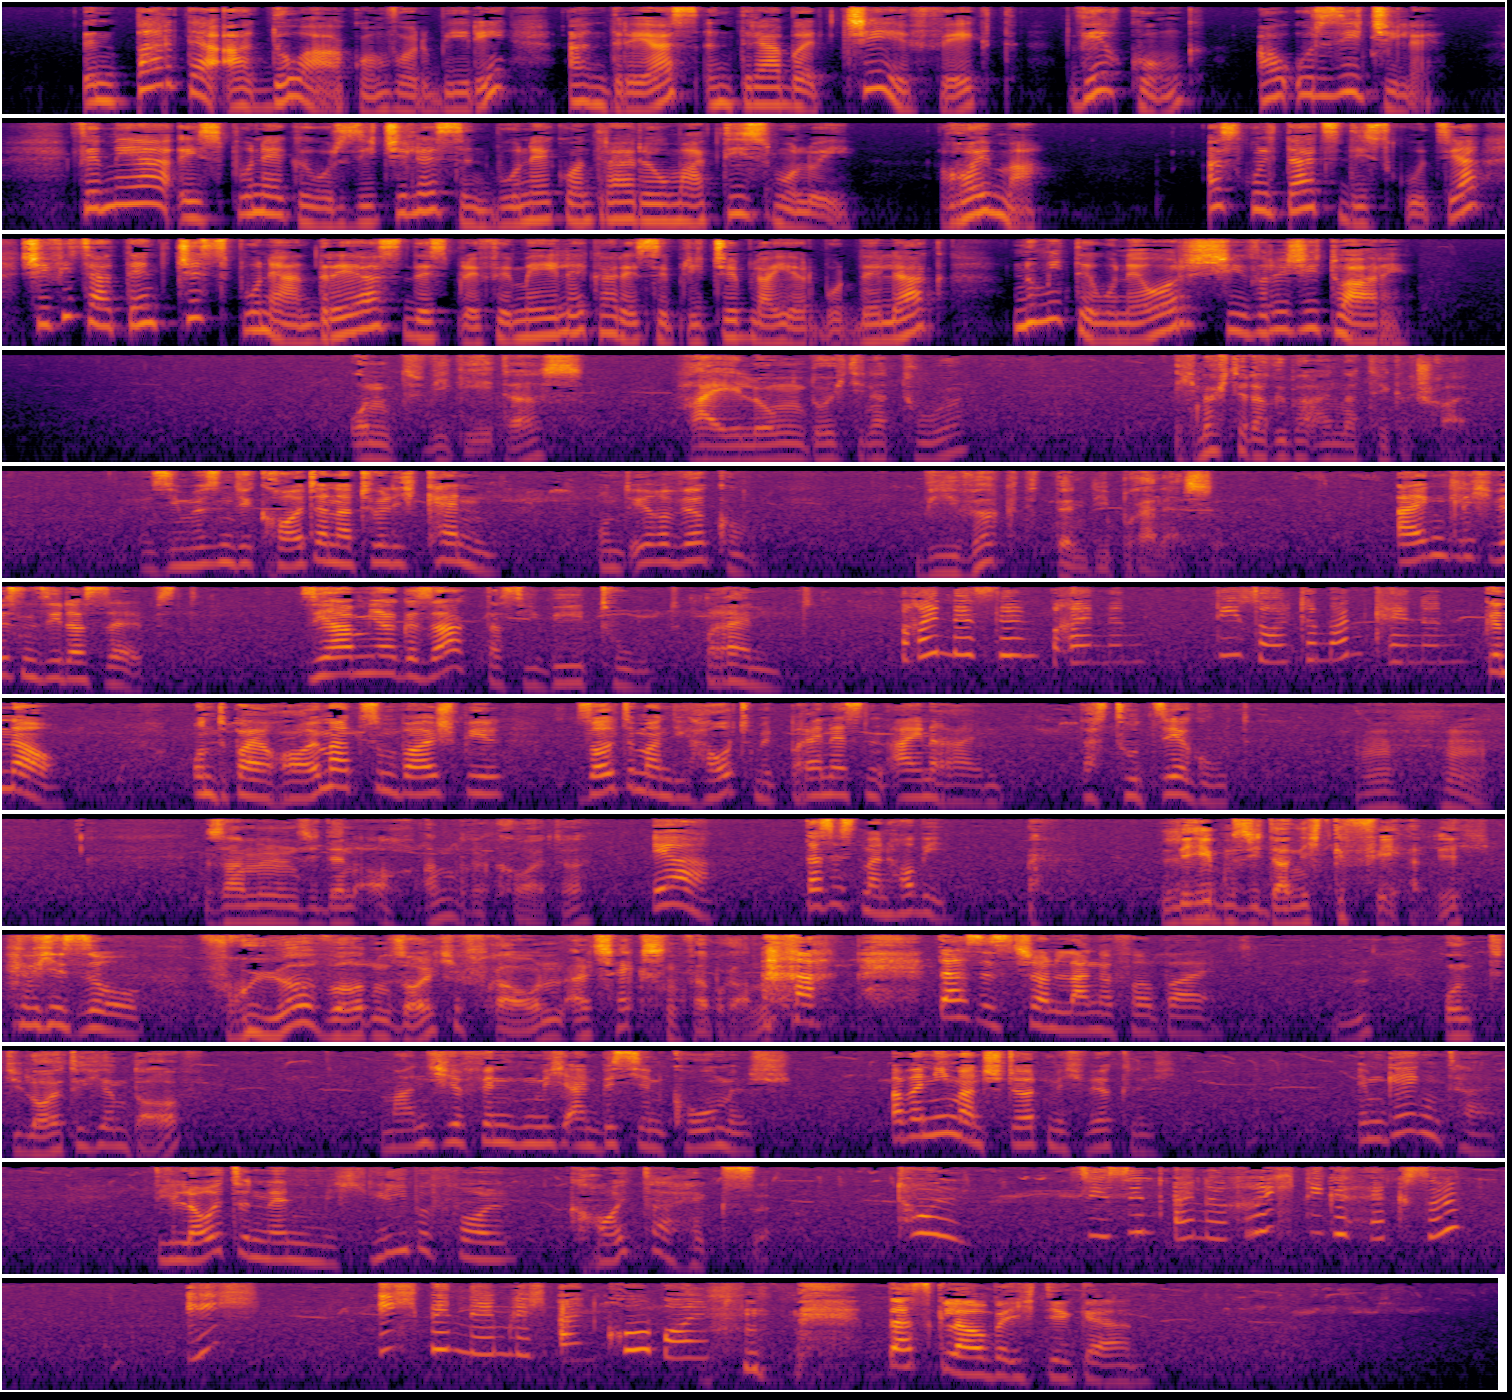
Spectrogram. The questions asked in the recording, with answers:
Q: Ascultați discuția și fiți atent ce spune Andreas despre femeile care se pricep la ierburi de leac, numite uneori și vrăjitoare.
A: Andreas amintește că pe vremuri se întâmpla ca femeile care adunau ierburi de leac să fie arse ca vrăjitoare, deoarece se credea că ele au puteri magice.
